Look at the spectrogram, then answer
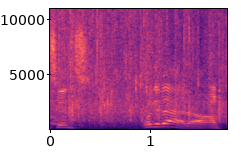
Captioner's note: cheers and applause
